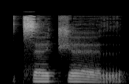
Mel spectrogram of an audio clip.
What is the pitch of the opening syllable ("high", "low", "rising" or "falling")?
high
